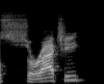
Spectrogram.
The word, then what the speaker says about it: sriracha: Maple sriracha. – Sriracha.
